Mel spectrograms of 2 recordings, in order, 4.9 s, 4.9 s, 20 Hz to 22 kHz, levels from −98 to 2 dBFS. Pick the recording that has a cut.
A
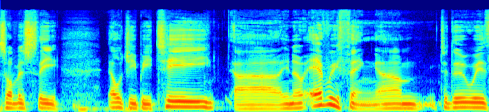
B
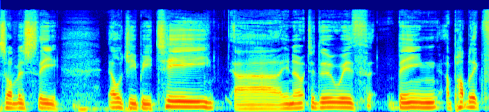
B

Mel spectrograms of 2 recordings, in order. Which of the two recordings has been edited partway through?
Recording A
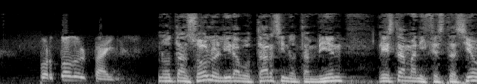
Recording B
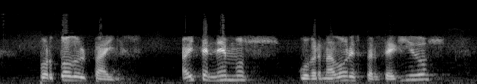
A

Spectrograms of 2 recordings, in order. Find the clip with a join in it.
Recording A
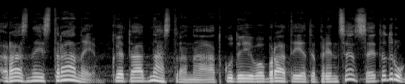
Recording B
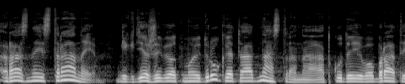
A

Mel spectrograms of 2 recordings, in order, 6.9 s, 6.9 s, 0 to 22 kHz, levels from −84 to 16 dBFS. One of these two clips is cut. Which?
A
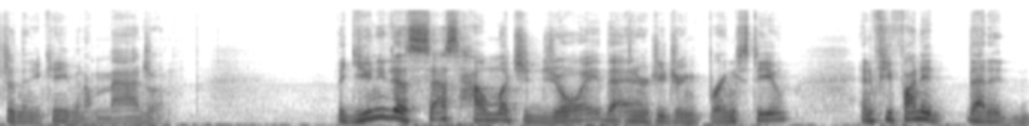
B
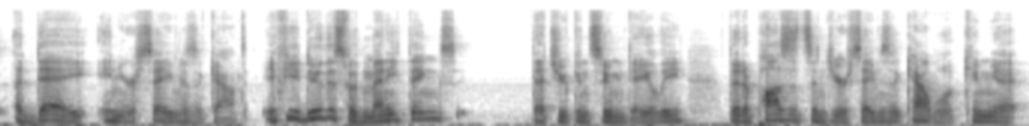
B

